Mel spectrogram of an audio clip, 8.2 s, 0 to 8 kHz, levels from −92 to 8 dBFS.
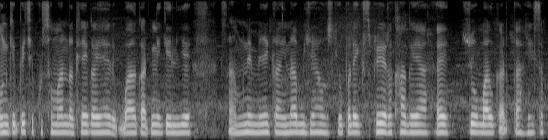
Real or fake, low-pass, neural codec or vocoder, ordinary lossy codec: real; none; none; none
